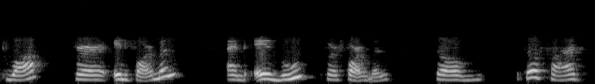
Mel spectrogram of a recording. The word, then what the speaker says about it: vous: And here you can see that I'm pronouncing the S here in vous because the word after vous is appelé, which starts with the A, which is a vowel. So I say comment vous appelez-vous? So instead of sa, it is like a Z sound.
